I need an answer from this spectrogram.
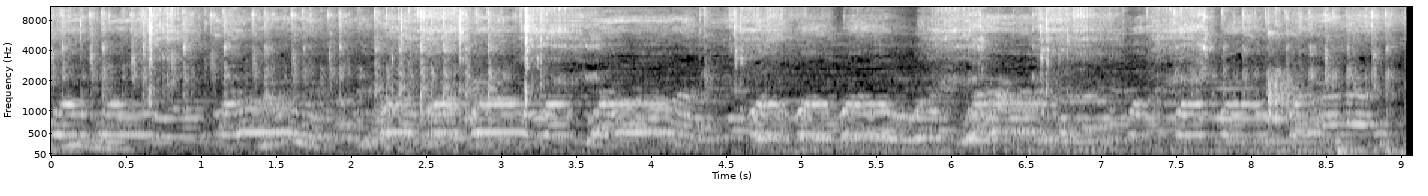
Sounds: Music

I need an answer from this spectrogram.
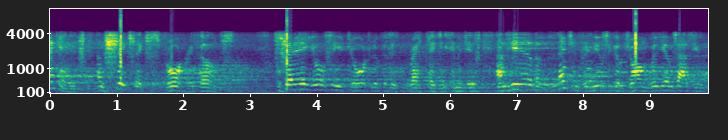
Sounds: Narration, Male speech, Speech

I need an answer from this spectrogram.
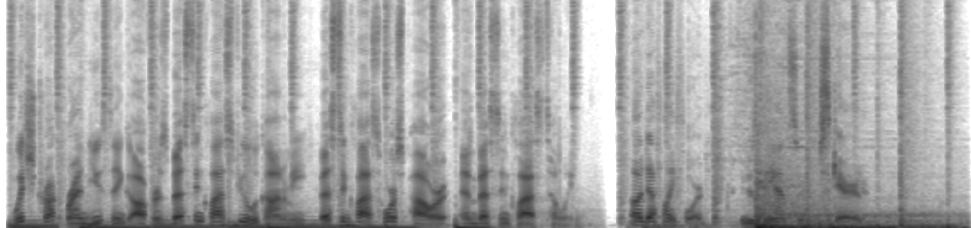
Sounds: Speech, Music

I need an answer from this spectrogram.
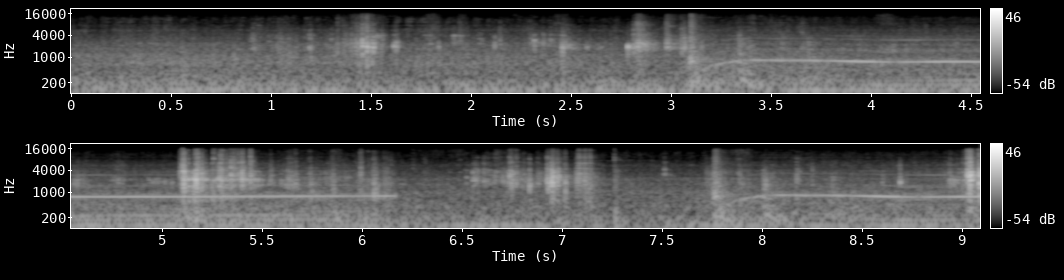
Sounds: inside a small room, Truck

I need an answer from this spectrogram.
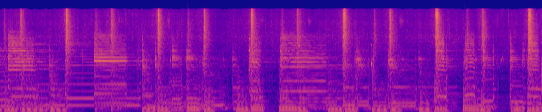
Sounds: Acoustic guitar, Plucked string instrument, Electric guitar, Guitar, Musical instrument, Music

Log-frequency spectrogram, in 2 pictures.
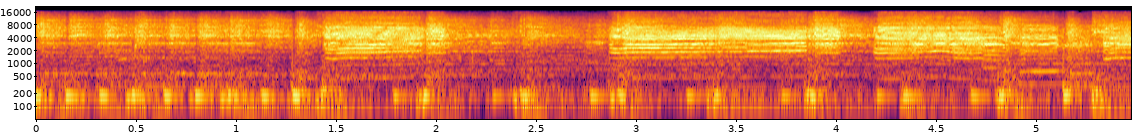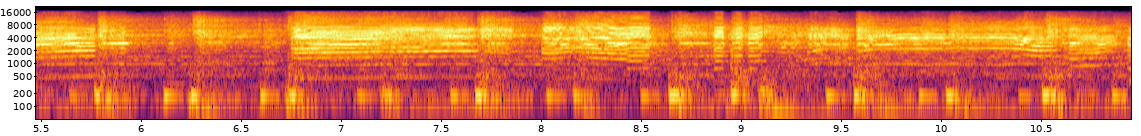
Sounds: Rock and roll, Music

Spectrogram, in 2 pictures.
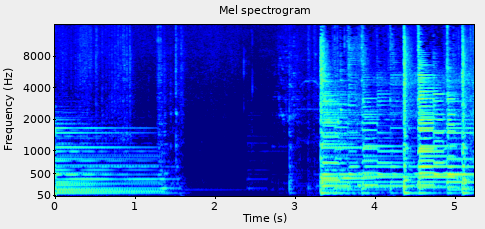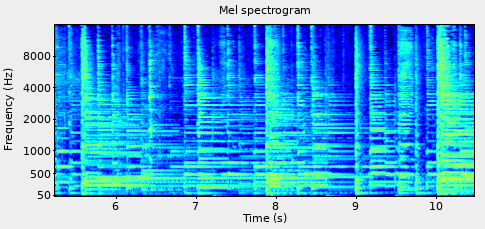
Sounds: Musical instrument, Acoustic guitar, Plucked string instrument, Guitar, Music

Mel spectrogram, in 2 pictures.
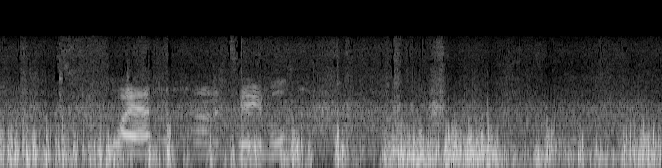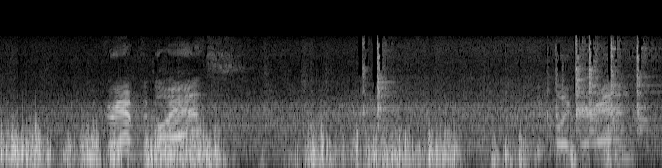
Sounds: Wind noise (microphone), Wind

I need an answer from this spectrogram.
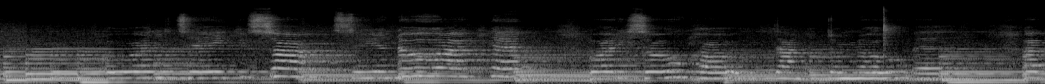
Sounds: Female singing, Music

